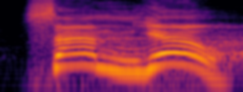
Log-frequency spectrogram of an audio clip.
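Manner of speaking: high, loud yell of a name. Retold or imitated. Guard yelling Samuel's name across the camp. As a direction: call him out sharply, far off.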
